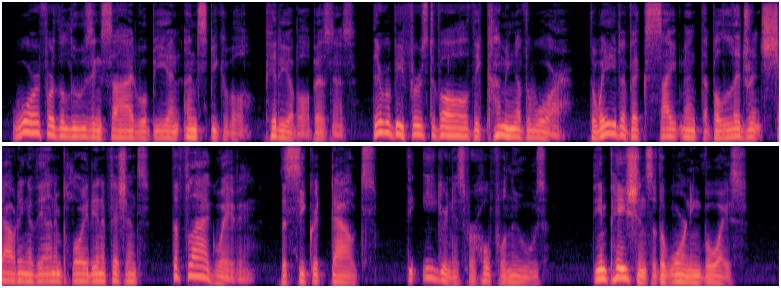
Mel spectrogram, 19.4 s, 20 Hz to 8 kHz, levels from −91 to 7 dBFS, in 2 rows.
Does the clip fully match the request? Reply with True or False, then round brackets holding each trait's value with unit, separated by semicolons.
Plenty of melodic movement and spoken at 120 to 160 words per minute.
False (4.7 semitones; 155 wpm)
